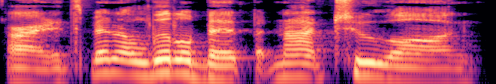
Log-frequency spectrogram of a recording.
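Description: A man's voice: fairly high pitch, brisk, a little mellow. A man hosting a sports podcast in a casual, conversational way. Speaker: podcast host.

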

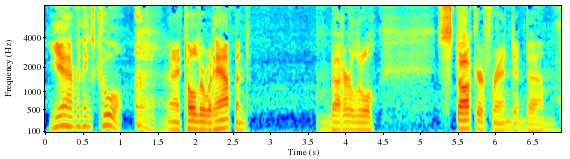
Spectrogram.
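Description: A man rambles through a personal story, swearing freely and tripping over fillers and restarts. His pitch sits in the usual middle range, and the sound is close and dry with no room echo. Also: fairly even intonation, unhurried. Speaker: truck driver. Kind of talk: casual storytelling vlog.

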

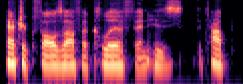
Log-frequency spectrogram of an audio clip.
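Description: A man's voice: mid-range voice, steady tone, normal speed, a little mellow, no room sound, studio quality. An American man co-hosting a comedy podcast with casual, wordy banter.

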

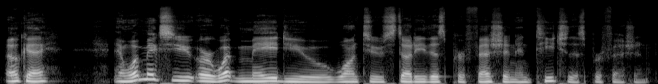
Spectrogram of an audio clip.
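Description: A man's voice: medium pitch, a little slow, a little mellow, no echo, studio quality. A man hosting a casual interview, hesitant and hedging his words. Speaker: podcast host interviewer.

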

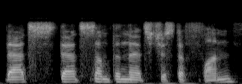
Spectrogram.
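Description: A man's voice: mid-range voice, steady tone, unhurried, pushed and bright, no echo. A man talking casually as a musician guest in an interview, telling stories in a rambling way and acting out quoted dialogue.

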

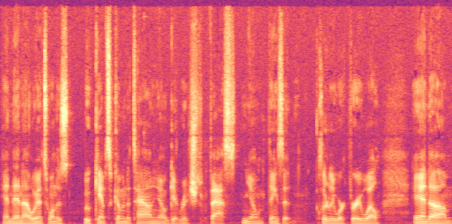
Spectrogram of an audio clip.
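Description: A fast-talking man in his thirties from Springfield, Missouri, USA, with a lowish voice and little pitch movement. He's a real estate investor appearing as a podcast guest, chatting casually in an interview with dry, sarcastic humor and lots of fillers.

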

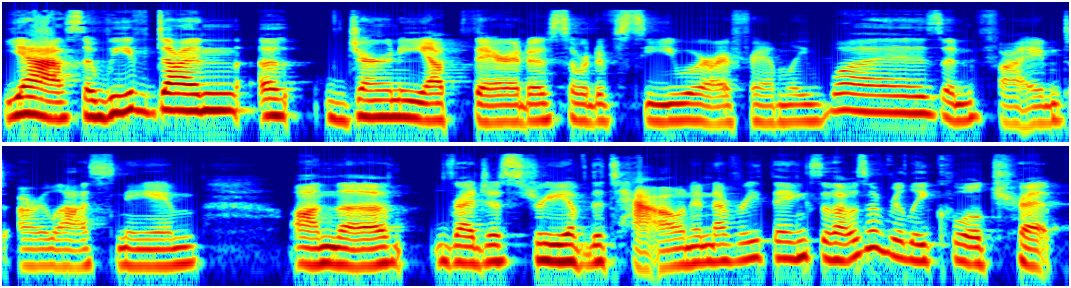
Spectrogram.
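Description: A woman's voice: on the low side, moderate pace, a bit bright. A young woman co-hosting a pop culture and law podcast, chatting in a bubbly way and laughing often. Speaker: podcast co-host, attorney. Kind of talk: casual chat.

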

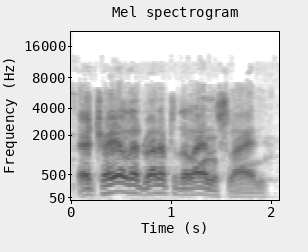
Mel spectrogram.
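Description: The Lone Ranger, deep commanding masked Western hero. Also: male voice, sing-song. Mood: firm, commanding. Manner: measured, formal, authoritative. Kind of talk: old-time Western radio drama acting. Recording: dull, band-limited old radio recording.

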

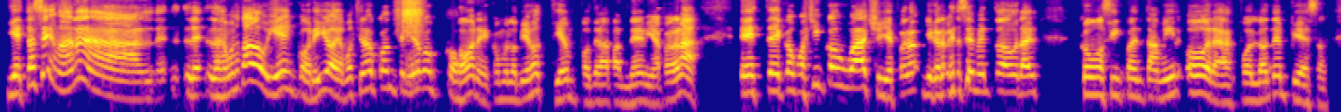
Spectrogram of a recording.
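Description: A man hosts a casual podcast chat in a Puerto Rican Spanish accent. His voice sits high for a man. He rambles excitedly and fills his pauses as he goes. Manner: excitable, rambling with many fillers. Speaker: podcast host.

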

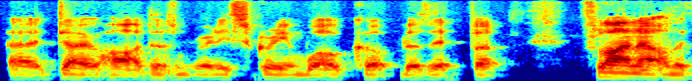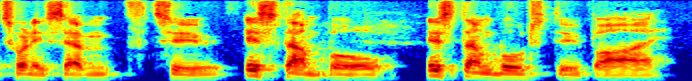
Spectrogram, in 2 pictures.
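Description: A man's voice: deep voice, steady tone, normal speed, darkish tone. A man from Leicester with a Leicester accent, chatting casually about football as a podcast panellist. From Leicester, England.

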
